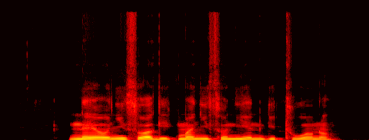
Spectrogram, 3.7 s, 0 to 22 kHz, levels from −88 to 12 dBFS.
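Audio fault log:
2.37–2.41 s, short concealed packet loss: just after "onyisowa gik manyiso" about 20 ms of audio failed to arrive, and the receiver extended the preceding sound for roughly 15 ms before blending back in, giving a brief smear.
3.07–3.14 s, burst of packet loss: around 40 ms went missing in a run, and the decoder stretched the last sound over about 48 ms while fading it, so a held buzz or hiss dies away before the audio resumes further on. A spectrogram shows frozen, dimming bands ending in an abrupt join.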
